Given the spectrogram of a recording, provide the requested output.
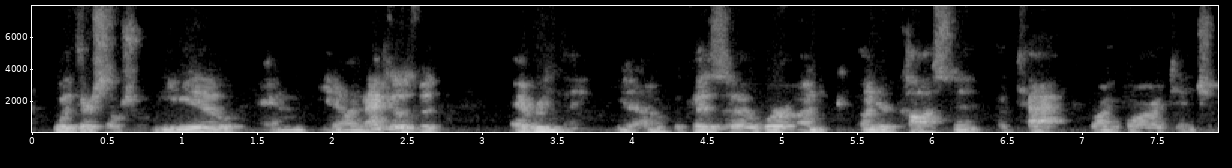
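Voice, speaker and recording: Speaking at a moderate pace, a man has a somewhat breathy voice at a medium pitch. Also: ordinary pitch variation, dry, close sound with no echo. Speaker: interview show host. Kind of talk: casual interview. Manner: stutters at times.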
